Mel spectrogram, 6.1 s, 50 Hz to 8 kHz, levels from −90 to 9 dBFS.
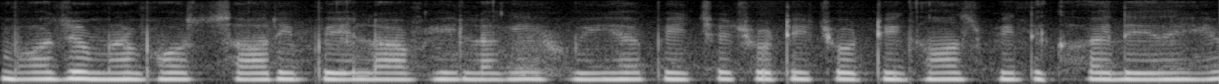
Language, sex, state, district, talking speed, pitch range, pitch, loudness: Hindi, female, Maharashtra, Chandrapur, 175 wpm, 225-235 Hz, 230 Hz, -16 LUFS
